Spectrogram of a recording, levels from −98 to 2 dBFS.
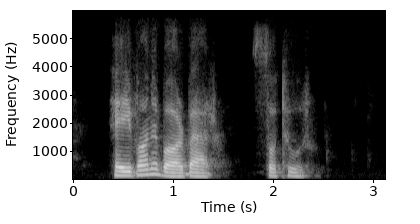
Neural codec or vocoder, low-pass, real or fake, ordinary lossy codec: none; 5.4 kHz; real; Opus, 32 kbps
